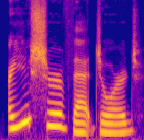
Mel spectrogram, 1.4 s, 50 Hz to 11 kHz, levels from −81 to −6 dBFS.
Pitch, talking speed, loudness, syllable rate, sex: 235 Hz, 250 wpm, -14 LUFS, 6.4 syllables/s, female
